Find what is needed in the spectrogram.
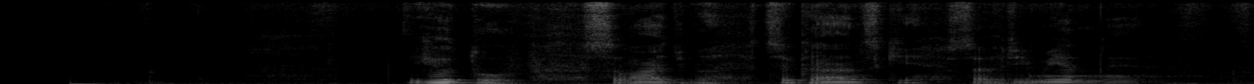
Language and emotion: Russian, sad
